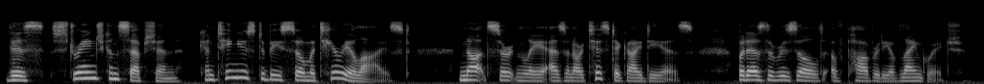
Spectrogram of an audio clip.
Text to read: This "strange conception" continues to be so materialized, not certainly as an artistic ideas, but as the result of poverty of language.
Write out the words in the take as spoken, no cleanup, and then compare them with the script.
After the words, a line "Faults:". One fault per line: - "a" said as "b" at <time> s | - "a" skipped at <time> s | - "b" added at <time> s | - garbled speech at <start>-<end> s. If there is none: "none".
This "strange conception" continues to be so materialized, not certainly as an artistic ideas, but as the result of poverty of language.
Faults:
none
